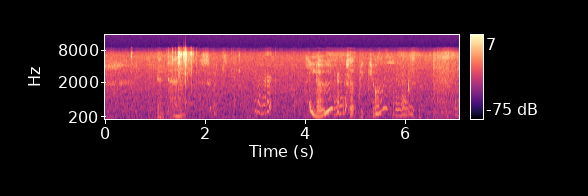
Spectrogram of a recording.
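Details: Two-week-old blue Staffordshire bull terrier puppies from a litter of six, eyes newly opened, giving faint, thin squeaky whimpers that swoop down and back up in short bursts, several cries clustered together over a steady background hiss.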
